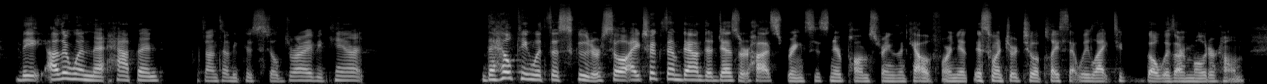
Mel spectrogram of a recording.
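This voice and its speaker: A woman at medium pitch in a normal speaking voice, with lively intonation, a fairly quick pace, and a dry, close sound with no echo on a very clean recording with a silent background. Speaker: marriage and family therapist, caregiver. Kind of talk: conference talk.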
